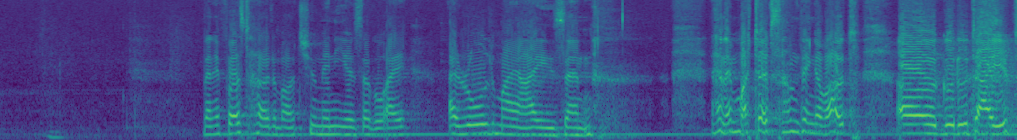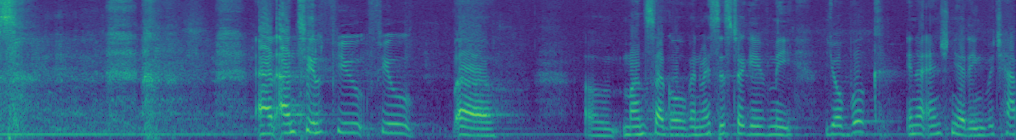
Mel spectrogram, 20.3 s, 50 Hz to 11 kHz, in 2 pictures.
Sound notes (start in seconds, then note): 5.8 laughs; 9.8 laughter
